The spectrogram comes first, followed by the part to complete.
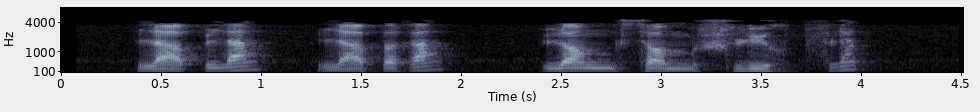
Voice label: "lapple", alsace; vin; siroter

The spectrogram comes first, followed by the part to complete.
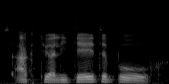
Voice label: "aktualitatebuech", alsace

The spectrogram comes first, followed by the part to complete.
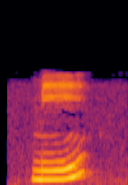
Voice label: "meh", alsace

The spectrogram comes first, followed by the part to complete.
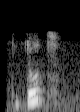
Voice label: "dut", alsace

